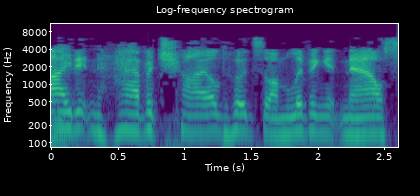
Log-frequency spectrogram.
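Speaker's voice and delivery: usual speaking voice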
